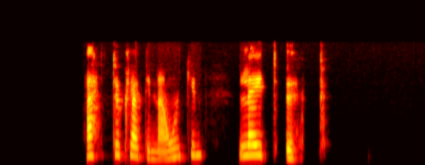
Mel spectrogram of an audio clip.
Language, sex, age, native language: Icelandic, female, 30-39, Icelandic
